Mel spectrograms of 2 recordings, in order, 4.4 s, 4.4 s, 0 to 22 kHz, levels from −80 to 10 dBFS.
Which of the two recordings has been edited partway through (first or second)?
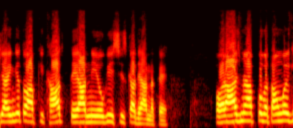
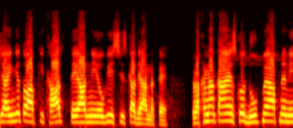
first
